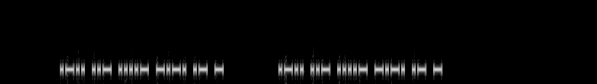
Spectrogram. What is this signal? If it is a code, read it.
Morse code, heard as a keyed tone, about 46 wpm, 700 Hz. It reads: LU4CAT LU4CAT
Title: DXCC-100 Call Signs - 6 Characters - Repeated 2x - 45wpm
